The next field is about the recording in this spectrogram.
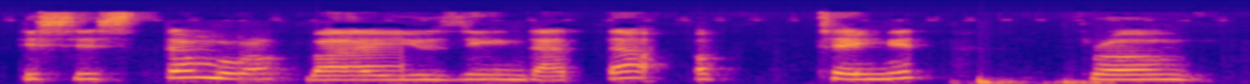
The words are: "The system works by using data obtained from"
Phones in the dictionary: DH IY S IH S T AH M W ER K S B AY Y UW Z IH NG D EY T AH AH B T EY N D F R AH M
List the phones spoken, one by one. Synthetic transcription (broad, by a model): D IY S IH S T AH M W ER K B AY Y UW Z IH NG D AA T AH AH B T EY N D F R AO M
